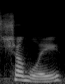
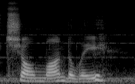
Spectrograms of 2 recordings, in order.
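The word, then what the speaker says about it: Cholmondeley: right well well chum i'm pretty sure is chumbly which is the correct pronunciation of what george has been pronouncing as chalmondely dio what's that whoever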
